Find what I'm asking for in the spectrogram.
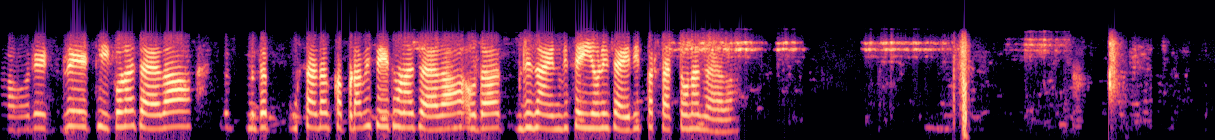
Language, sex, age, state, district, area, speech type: Dogri, female, 18-30, Jammu and Kashmir, Samba, rural, conversation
